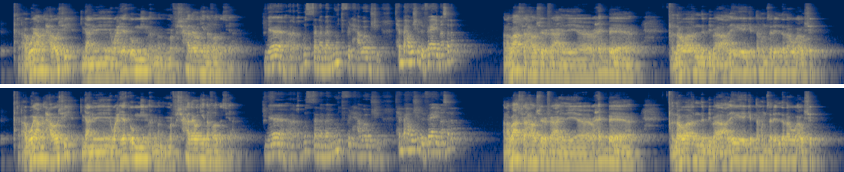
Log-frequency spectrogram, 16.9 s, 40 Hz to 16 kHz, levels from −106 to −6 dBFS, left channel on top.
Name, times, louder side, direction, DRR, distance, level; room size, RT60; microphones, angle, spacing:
voice 1, 0.4-4.7 10.1-13.1 13.4-16.2, right 2 dB, 35° right, 5 dB, 0.5 m, -27 dB
voice 2, 5.3-7.6 7.9-9.1, left 2 dB, 70° left, 4 dB, 0.6 m, -33 dB
6.7 x 2.4 x 2.8 m, 0.92 s
head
